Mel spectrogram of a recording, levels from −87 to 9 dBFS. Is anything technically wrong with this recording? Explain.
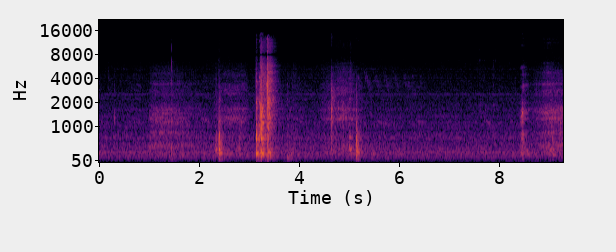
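Yes. Imaging from linear upsampling runs through the whole clip. The sound points to a 16 kHz source raised to 44.1 kHz by straight-line interpolation. That weak filter dulls the top end and leaves a mirror image between 8 and 16 kHz, about 25 dB down, heard as faint metallic shimmer.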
